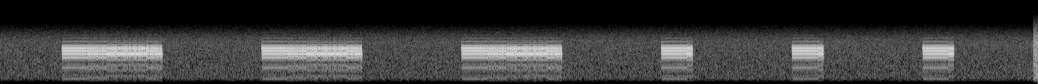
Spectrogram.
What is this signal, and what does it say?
Emergency Alert System (SAME) tones (header bursts, then end-of-message bursts), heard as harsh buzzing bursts, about 520.83 baud, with a squelch burst at the end.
